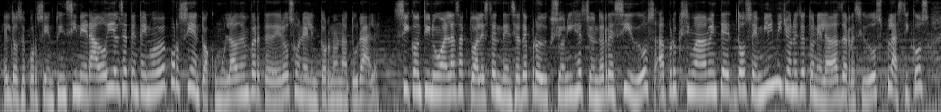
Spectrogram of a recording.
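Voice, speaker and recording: A woman with a slightly high voice reads the news as co-host in a crisp, formal way. Faint music plays behind her. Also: fast talker, few pauses, a little mellow. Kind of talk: scripted news reading.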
